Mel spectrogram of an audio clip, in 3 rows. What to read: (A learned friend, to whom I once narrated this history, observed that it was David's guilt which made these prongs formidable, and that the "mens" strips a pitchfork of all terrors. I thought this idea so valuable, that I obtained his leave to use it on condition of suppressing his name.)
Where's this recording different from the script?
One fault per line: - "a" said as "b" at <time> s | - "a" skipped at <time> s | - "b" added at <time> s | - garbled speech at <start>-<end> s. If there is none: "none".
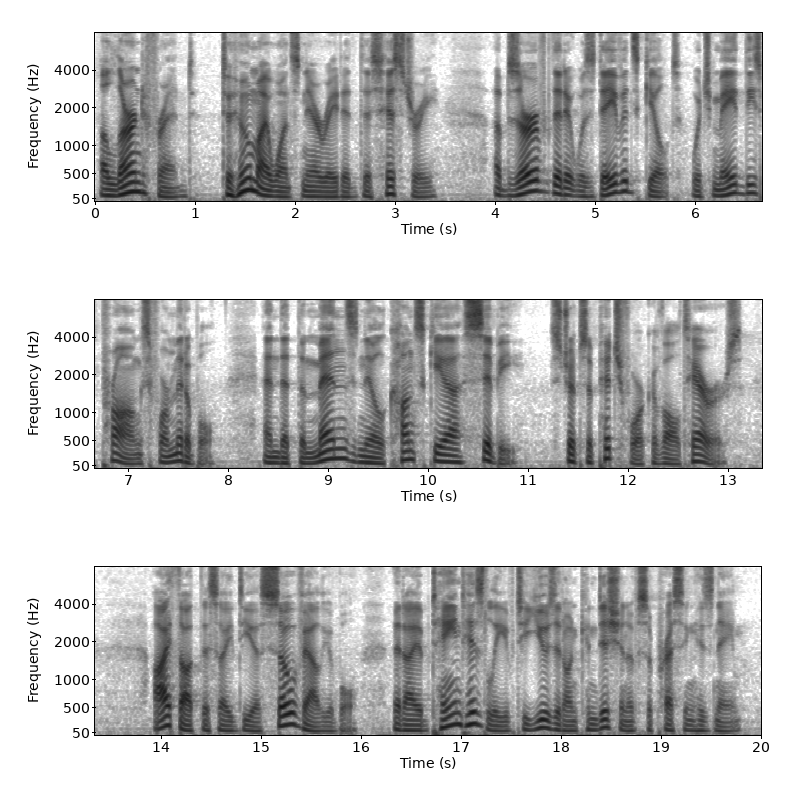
- "nil conscia sibi" added at 9.3 s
